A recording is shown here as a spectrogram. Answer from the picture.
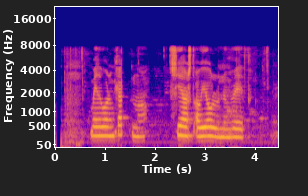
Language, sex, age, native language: Icelandic, male, 11, Polish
